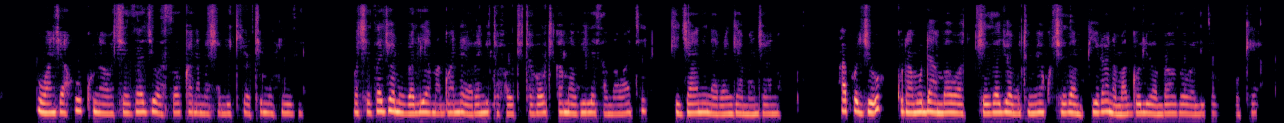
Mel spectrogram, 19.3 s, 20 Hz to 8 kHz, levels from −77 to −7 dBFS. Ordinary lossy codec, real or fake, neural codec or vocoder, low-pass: AAC, 32 kbps; real; none; 7.2 kHz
